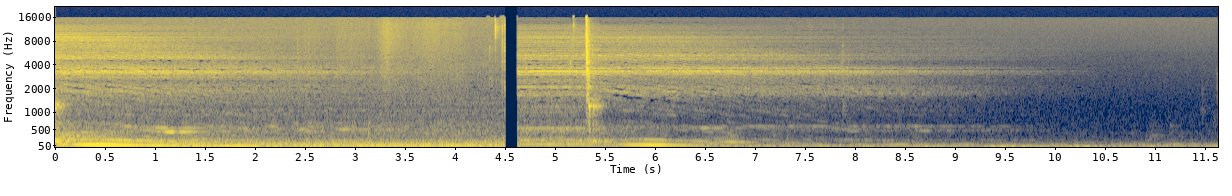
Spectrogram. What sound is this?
K2000r, switch-off, power-down. stereo
Recording of K200r synthesizer using AKG 414 mics. Shutdown twice fan slowdown and hard-disk shutdown
hard-drive, power-down, computer, electrical, field-recording, disk, loading, fan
